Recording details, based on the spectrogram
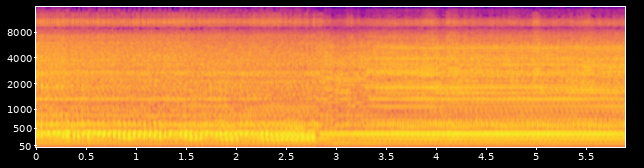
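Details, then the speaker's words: Coleman Presidential II furnace blower motor, cleaned and greased with synthetic grease, bench-run on a cord: rough pulsing warble first seconds, then steadier whine; runs noisy, shaft has slack, owner suspects worn bushings. "It doesn't sound real good. Doesn't sound good at all."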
